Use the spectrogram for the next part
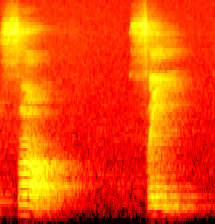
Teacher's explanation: So-nya itu monyong, so. Ya, bunyinya sin sebetulnya tapi dimonyongkan jadi o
